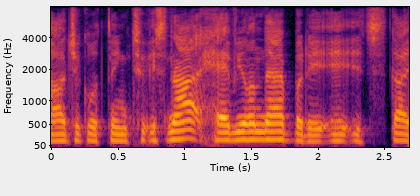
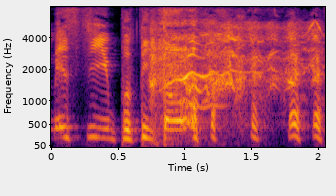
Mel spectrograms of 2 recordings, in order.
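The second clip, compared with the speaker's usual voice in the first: slow mock tender alien; 5 semitones higher, much slower than usual. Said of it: "He's like".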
